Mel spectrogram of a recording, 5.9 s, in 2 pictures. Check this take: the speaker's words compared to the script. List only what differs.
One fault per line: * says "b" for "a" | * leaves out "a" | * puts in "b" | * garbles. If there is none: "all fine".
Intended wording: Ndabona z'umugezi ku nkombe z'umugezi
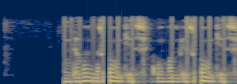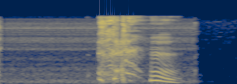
all fine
